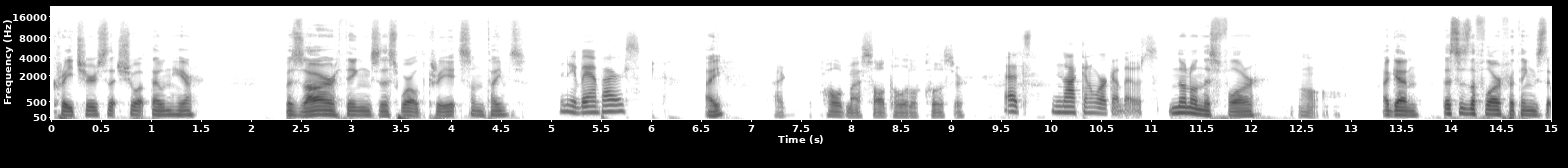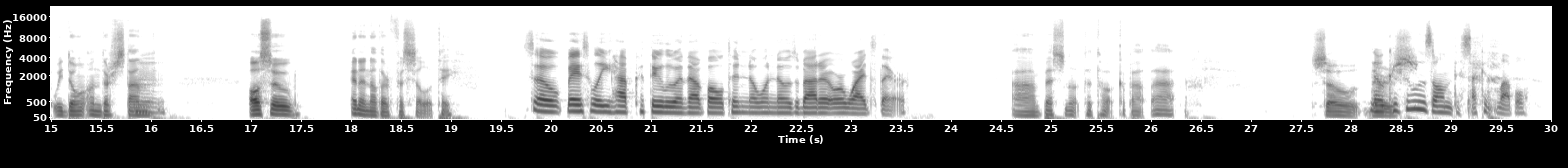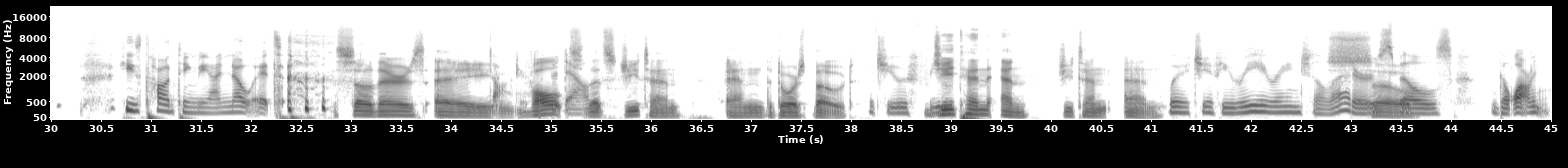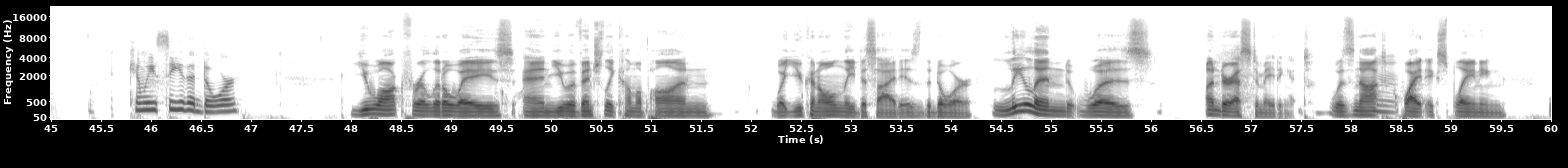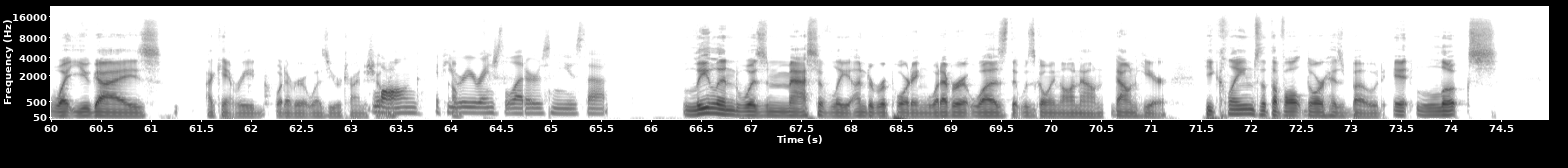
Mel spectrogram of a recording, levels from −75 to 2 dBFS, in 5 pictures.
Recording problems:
none

